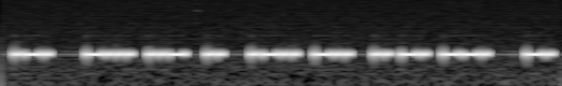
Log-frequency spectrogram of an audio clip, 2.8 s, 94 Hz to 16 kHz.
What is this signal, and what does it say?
Morse code, heard as a keyed tone, about 48 wpm, 630 Hz. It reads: R BUILDING N
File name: archived / CRSnet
